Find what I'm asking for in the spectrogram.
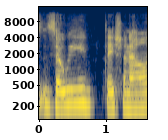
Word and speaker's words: Deschanel: It has Zooey Deschanel in it.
